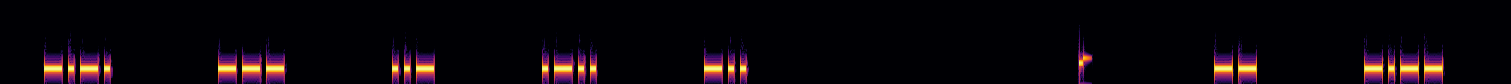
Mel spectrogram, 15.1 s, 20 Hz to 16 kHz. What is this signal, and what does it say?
Morse code, heard as a keyed tone, about 21 wpm, spaced as for 7 wpm, 700 Hz. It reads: COULD MY
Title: 6x Character Spacing - Top 300 Words - 20wpm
